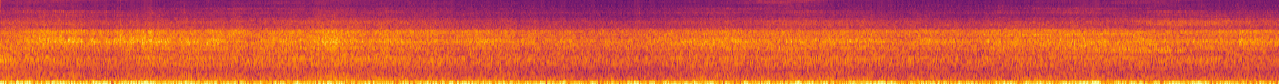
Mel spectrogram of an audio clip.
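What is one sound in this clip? Cars drive past along a busy road.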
